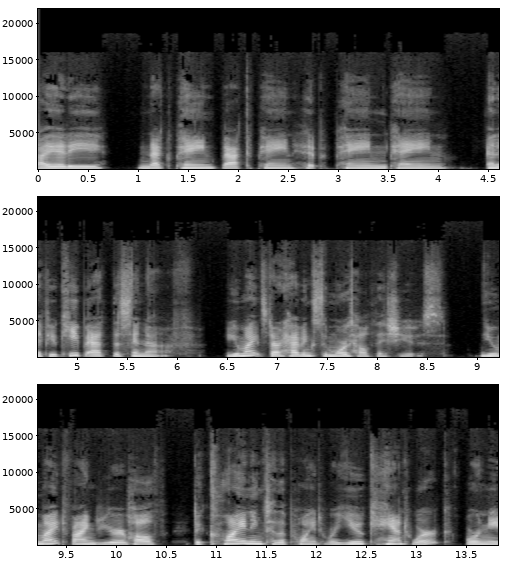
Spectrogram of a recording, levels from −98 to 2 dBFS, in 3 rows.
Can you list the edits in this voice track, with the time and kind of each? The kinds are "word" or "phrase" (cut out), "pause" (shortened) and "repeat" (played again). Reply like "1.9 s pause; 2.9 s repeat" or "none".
3.5 s word; 5.5 s word; 7.7 s word; 10.1 s word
